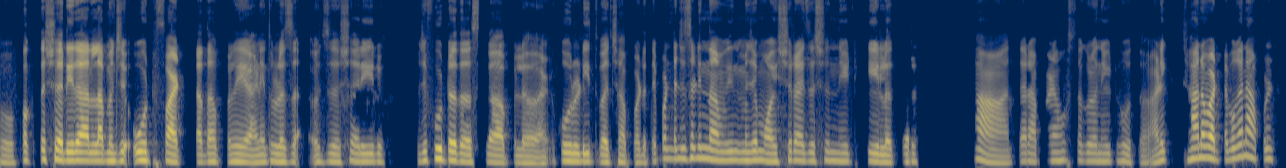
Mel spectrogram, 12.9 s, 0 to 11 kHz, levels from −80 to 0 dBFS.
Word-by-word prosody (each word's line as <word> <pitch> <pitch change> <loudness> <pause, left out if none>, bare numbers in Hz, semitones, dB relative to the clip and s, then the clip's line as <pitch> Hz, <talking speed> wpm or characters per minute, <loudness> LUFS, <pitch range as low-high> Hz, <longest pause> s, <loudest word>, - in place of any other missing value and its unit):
हो. 125 -2 -3
फक्त 170 +2 -2
शरीराला 165 -3 +7
म्हणजे 160 +1 +1
ओठ 170 -1 +3
फाटतात 140 -2 +3
आपले 145 0 0
आणि 130 +1 +1
थोडंसं 150 -1 0 0.2
अज 140 +2 -7
शरीर 150 -2 -2
म्हणजे 150 +2 -8
फुटत 175 -5 +5
असतं 140 +1 -1
आपलं 125 -3 -1
कोरडी 155 -2 +2
त्वचा 135 -1 -2
पडते, 130 +3 -6
पण 205 +3 -5
त्याच्यासाठी 205 +2 -2
नवीन 175 -3 +1
म्हणजे 170 +1 0
मॉइश्चरायझेशन 160 0 -2
नीट 155 -1 -4
केलं, 145 -4 +1
तर 145 +2 -8 0.6
हां. 120 -2 0
तर 155 - -5
आपण 160 +2 -6
सगळं 160 -1 -6
नीट 150 0 -7
होतं 140 -4 -8
आणि 135 +6 -2 0.2
छान 205 +3 +3
वाटतं 195 -5 +3
बघा 215 +4 0
ना 245 - 0
आपण 200 -2 -4
155 Hz, 175 wpm, -21 LUFS, 140-170 Hz, 0.6 s, शरीराला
